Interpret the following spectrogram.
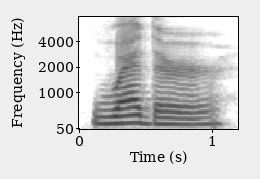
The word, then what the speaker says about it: weather: 로 발음 되고 , th 는 함께 묶어야 하는 이중 자음 입니다 . 이 경우 'the' 는 유성음 으로 발음 되고 , 이 ' R' 도 함께 묶여 있으므로 ' weather, weather' 로 읽어야 합니다 .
